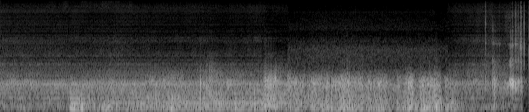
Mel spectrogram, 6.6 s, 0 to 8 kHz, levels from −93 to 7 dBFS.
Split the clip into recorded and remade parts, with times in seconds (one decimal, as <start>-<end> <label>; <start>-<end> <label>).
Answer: 0.0-3.6 remade; 3.6-5.6 recorded; 5.6-6.6 remade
